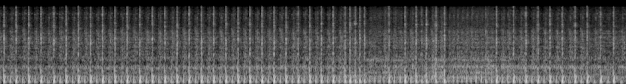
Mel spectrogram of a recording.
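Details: Old 2 HP Briggs & Stratton single-cylinder engine, already run earlier so started without choke. Steady, regular popping that holds its beat through a brief throttle wobble. Normal running.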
